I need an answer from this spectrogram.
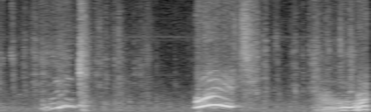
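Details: Terry, a female dog barking at nothing but a tree, gives a short faint yip, then a sharper arched yelp, then another rising whine-yip over a person's urging voice.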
